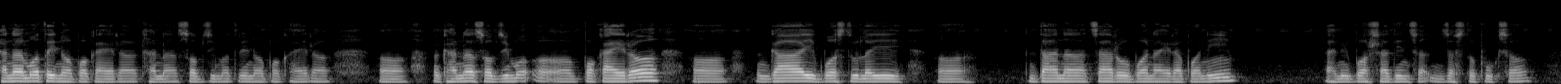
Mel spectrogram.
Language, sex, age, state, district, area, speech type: Nepali, male, 45-60, West Bengal, Kalimpong, rural, spontaneous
